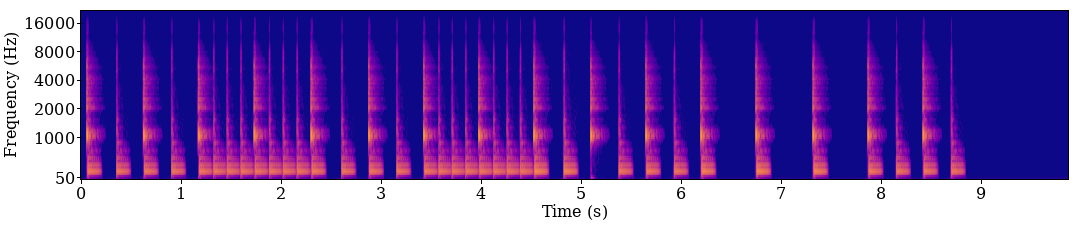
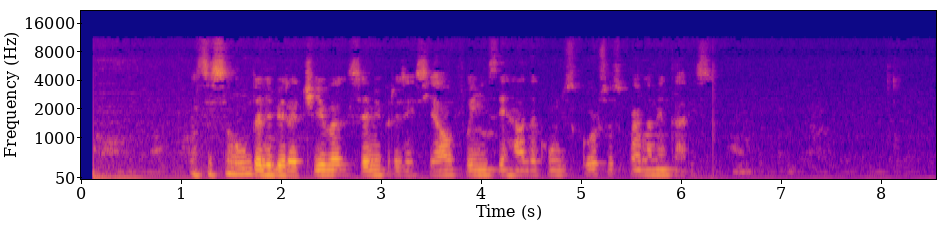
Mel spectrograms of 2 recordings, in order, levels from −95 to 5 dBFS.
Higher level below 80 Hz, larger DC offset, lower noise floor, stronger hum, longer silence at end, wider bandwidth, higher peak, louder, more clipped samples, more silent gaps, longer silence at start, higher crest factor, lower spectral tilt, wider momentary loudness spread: second, -72 dBFS vs -50 dBFS; neither; first, under -90 dBFS vs -55 dBFS; neither; second, 1.05 s vs 1.85 s; first, 15.5 kHz vs 11.5 kHz; second, -10 dBFS vs -4 dBFS; second, -32 LUFS vs -24 LUFS; neither; neither; about the same, 0.05 s vs 0.1 s; about the same, 22 dB vs 22 dB; about the same, -4.5 dB/octave vs -5 dB/octave; second, 9 LU vs 21 LU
